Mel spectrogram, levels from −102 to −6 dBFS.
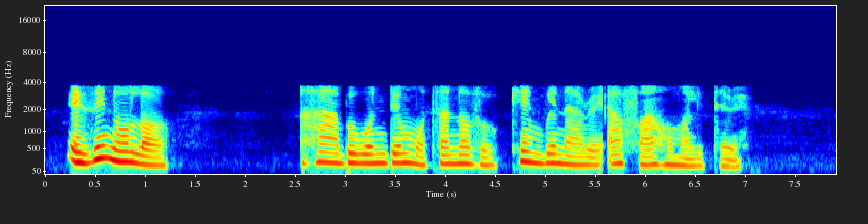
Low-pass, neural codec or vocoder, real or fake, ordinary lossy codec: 3.6 kHz; none; real; AAC, 32 kbps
